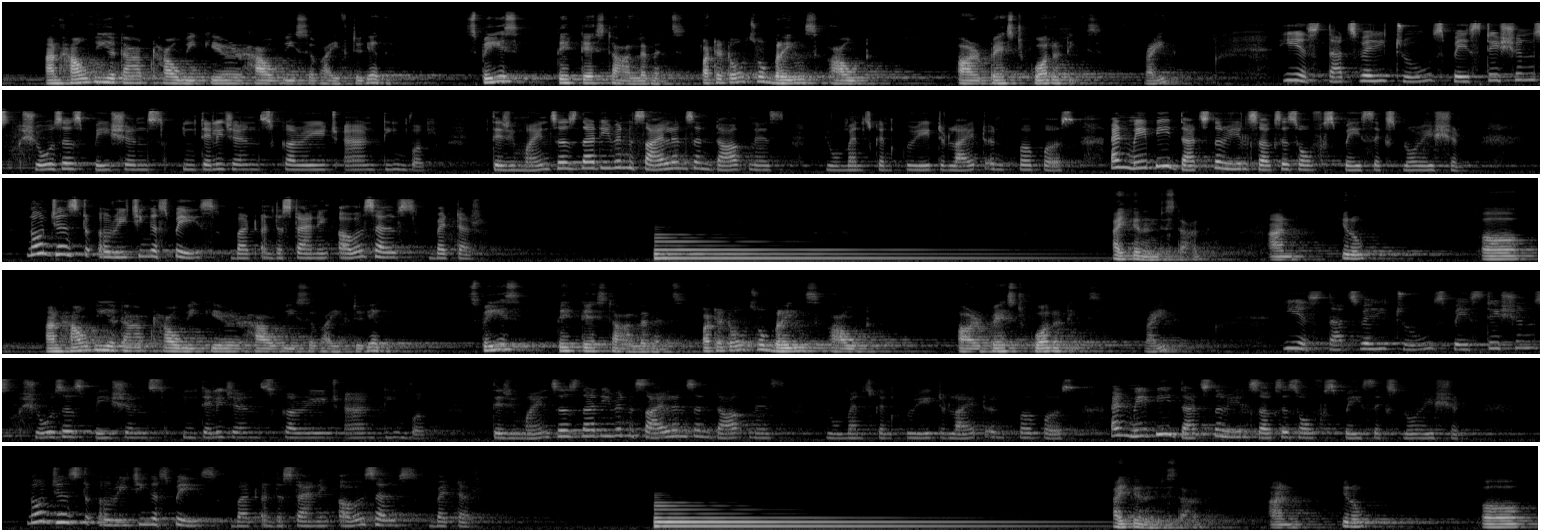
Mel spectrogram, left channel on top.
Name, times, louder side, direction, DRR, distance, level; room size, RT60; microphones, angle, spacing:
voice 1, 0.4-3.8 4.8-5.2 5.6-8.6 9.6-11.0 11.4-11.7 41.9-42.8 43.4-43.7 44.2-44.4 45.6-45.9, left 1 dB, 45° left, 9 dB, 0.9 m, -29 dB
voice 2, 12.3-20.0 20.3-23.2 23.6-30.4 31.0-35.6, left 5 dB, 75° left, 14 dB, 0.6 m, -34 dB
Bass guitar, 37.3-41.4, right 5 dB, 70° right, 0.8 m, -31 dB
25.0 x 10.5 x 3.6 m, 2.1 s
head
